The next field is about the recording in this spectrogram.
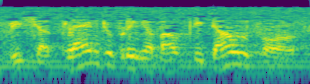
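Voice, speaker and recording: A guilt-ridden, fearful baron played by a male actor speaks formally, with sweeping melodramatic intonation. It is classic 1930s radio drama, on a muffled recording with clear noise. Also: mid-range voice, big pitch swings, normal speed, natural voice. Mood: anguished. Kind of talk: 1930s radio drama acting, narration and dialogue.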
